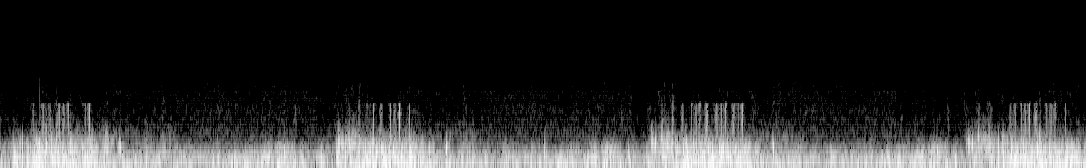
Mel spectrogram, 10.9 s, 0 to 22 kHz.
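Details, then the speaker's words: Four slow breaths at about 22 a minute, each opening with fine popping crackles over soft breath noise, typical over caudodorsal lung lobes: cardiogenic pulmonary edema crackles. "Agora vamos ouvir o som típico do edema pulmonar, um som chamado crepitação, que é mais comumente evidenciado na região caldo dorsal de lobos pulmonares. Isso quando falamos de uma creptação por edema pulmonar cardiogênico."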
